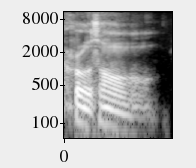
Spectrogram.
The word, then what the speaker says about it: croissant: A croissant. – Yeah. That's all. You gotta roll that R.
